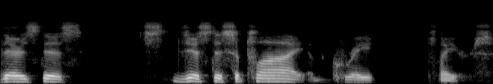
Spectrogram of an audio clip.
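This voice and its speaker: Speaking very slowly, a man with an American accent keeps a medium pitch with ordinary pitch variation. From US Midwest, Iowa. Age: 70s. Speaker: singer-songwriter. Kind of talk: casual chat.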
